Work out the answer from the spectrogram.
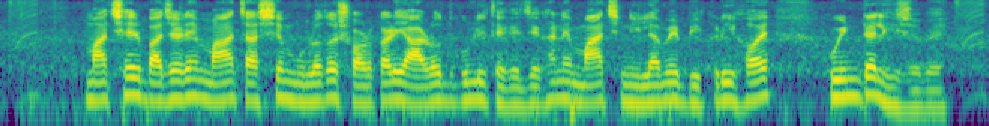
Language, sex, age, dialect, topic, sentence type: Bengali, male, 18-24, Standard Colloquial, agriculture, statement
